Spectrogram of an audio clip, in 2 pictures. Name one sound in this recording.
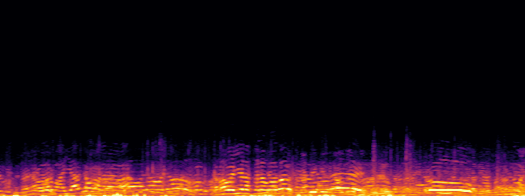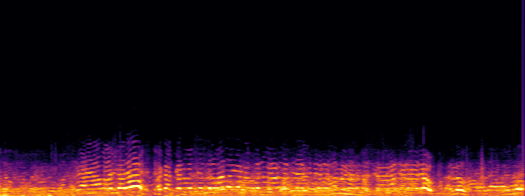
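A crowd of men talk and shout nearby.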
